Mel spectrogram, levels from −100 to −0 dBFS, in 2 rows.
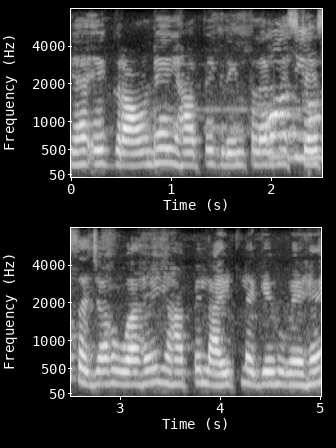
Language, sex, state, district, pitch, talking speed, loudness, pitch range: Hindi, female, Chhattisgarh, Bilaspur, 230 Hz, 240 wpm, -15 LUFS, 220-245 Hz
